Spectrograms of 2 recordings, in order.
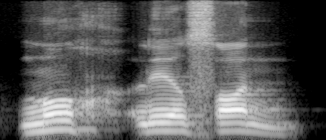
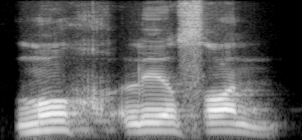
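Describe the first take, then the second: Both takes have the same delivery.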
